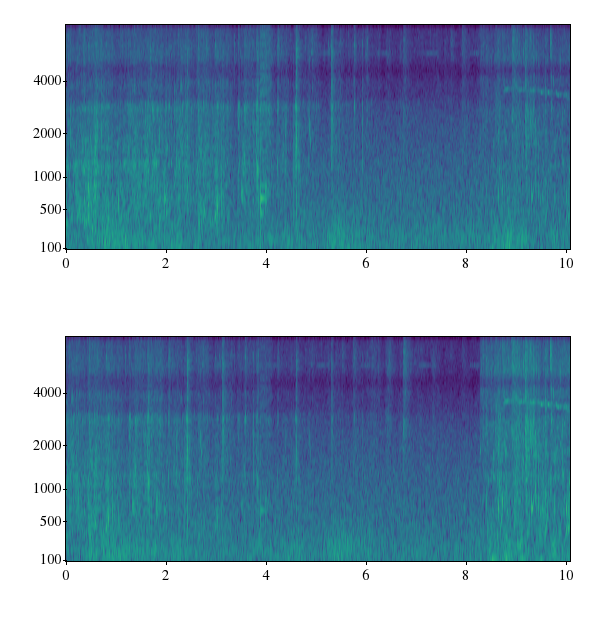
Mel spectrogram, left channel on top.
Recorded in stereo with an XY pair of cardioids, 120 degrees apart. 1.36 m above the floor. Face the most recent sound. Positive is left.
turn(degrees=60)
